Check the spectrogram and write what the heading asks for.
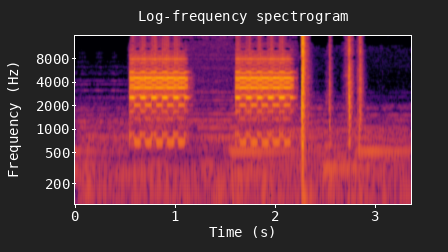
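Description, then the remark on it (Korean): A telephone rings with a call from a hospital, twice in long electronic trilling bursts, each about half a second, followed by a sharp click and a few brief clacks, like a handset being picked up. “그리고 며칠 뒤 병원에서 연락이 왔다.”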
